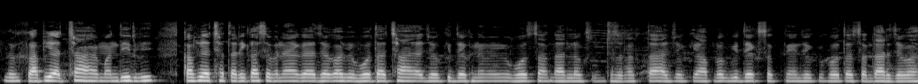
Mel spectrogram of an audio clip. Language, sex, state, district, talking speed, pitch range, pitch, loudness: Hindi, male, Bihar, Jamui, 265 wpm, 155-165 Hz, 155 Hz, -18 LUFS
